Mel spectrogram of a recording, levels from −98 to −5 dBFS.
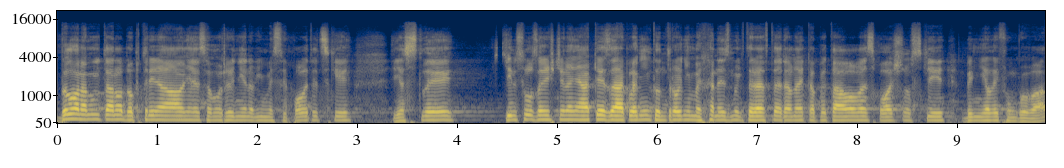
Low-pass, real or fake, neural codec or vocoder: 14.4 kHz; fake; codec, 44.1 kHz, 2.6 kbps, SNAC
